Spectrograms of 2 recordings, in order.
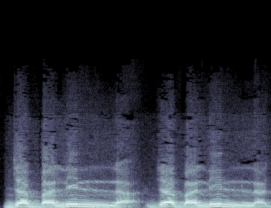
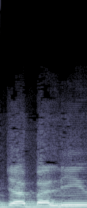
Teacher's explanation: idgham memasukkan la ghunnah tanpa dengung jadi bacanya Bacanya jabalillah jabalilla jangan baca Jabal Tak nak jabalilla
